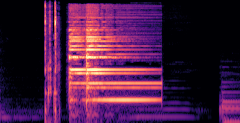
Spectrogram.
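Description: Two or three quick clicks, then a bright bell ding that rings for about a second and cuts off suddenly: the notification-bell sound effect of a subscribe-button animation.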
